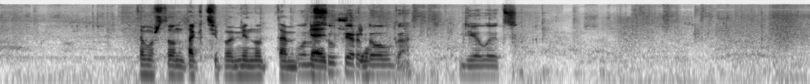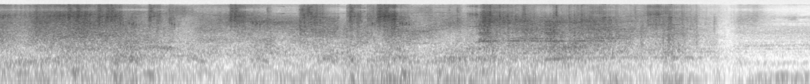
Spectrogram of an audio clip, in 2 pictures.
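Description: Magic spells and weapon blows crash and boom in a fantasy battle.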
